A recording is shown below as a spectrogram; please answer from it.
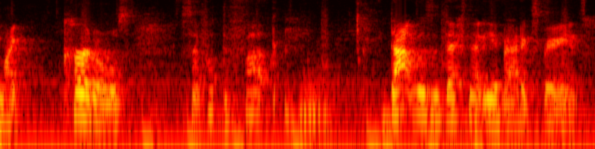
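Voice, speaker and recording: A woman's voice: lowish voice, reverberant, poor audio. A young woman answering viewer questions in a casual sit-down vlog, candid and chatty, swearing freely. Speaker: vlogger.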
